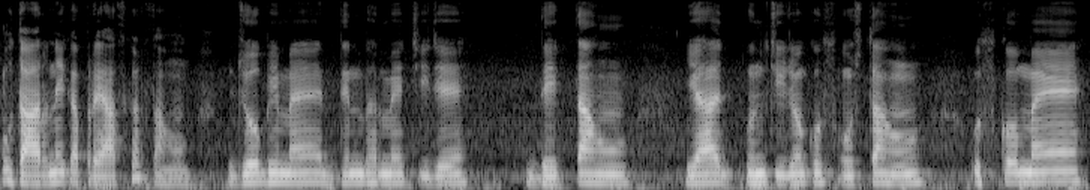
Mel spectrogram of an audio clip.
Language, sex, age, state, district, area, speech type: Hindi, male, 45-60, Uttar Pradesh, Lucknow, rural, spontaneous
